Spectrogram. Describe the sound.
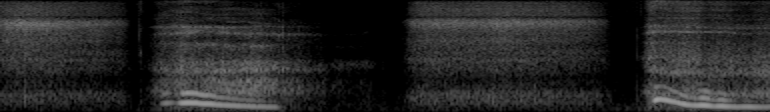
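Deep breathing during a calming group exercise: two long breathing cycles, each a breathy inhale followed by a loud, drawn-out sigh that falls in pitch on the exhale.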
